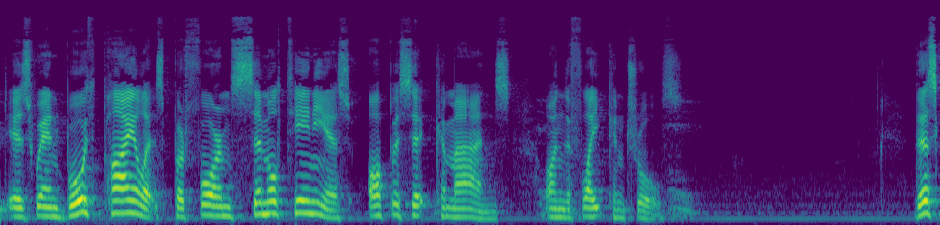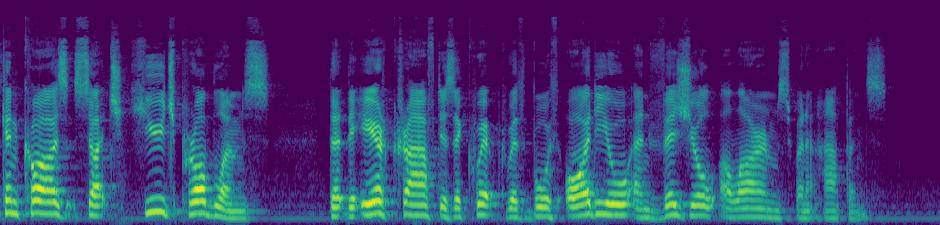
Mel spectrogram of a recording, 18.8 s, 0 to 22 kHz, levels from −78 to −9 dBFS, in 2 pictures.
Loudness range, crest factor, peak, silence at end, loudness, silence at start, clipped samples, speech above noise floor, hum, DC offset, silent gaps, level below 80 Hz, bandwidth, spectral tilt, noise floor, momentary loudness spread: 10 LU; 20 dB; -2 dBFS; 0.55 s; -21 LUFS; 0 s; under 0.1%; 33 dB; none; under 0.1%; none; -68 dBFS; 16 kHz; -4.5 dB/octave; -54 dBFS; 16 LU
